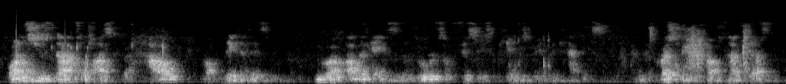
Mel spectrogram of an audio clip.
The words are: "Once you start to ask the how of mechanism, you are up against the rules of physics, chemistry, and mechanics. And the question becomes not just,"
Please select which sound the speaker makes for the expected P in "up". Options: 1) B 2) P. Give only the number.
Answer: 1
